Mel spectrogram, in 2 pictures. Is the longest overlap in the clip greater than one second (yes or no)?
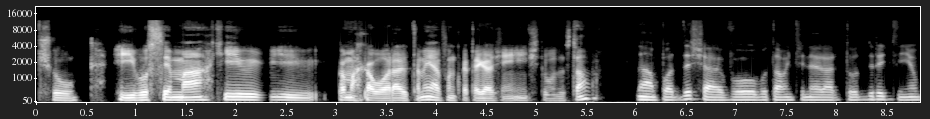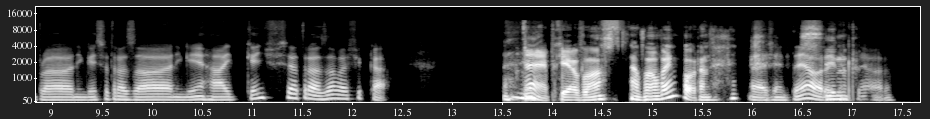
no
